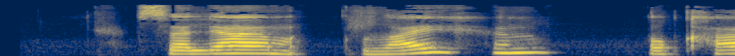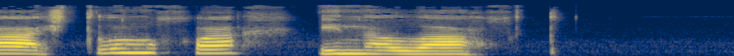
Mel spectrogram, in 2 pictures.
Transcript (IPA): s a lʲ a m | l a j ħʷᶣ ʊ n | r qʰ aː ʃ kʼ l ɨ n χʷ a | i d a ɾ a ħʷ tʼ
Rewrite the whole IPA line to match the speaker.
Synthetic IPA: s a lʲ a m | l a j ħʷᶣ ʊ n | l qʰ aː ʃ tʼ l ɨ m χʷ a | i n a l a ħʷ tʼ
